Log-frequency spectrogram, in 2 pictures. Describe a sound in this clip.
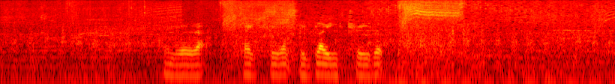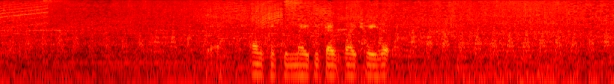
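A hovering drone hums steadily.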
